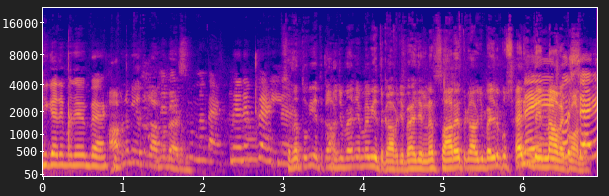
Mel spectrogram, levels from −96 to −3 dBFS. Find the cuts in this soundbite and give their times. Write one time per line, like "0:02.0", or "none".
none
